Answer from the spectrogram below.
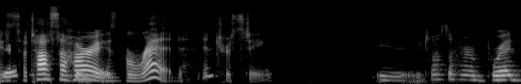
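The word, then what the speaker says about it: Tassajara: Tasahara is bread. Interesting. Tasahara bread book recipe pronounced Tasahara.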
